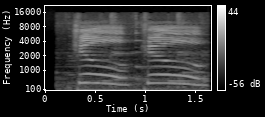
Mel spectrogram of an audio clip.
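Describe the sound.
A voice imitates a mouse squeak the Japanese way, "chu chu", with two drawn-out, high calls in a row, each sliding slightly downward in pitch, fairly loud.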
